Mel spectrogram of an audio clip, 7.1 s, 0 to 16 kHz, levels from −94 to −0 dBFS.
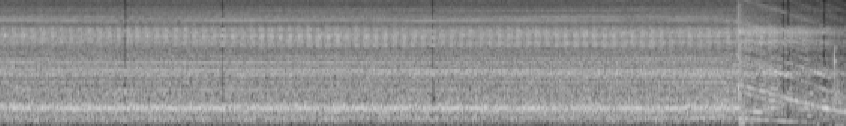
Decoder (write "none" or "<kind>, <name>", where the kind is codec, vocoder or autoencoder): none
